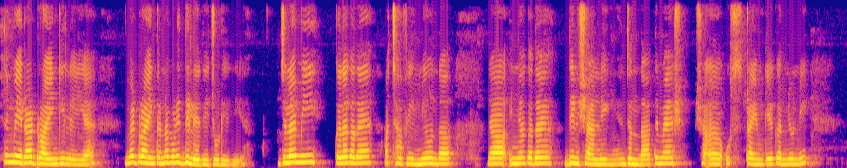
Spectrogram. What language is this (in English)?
Dogri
